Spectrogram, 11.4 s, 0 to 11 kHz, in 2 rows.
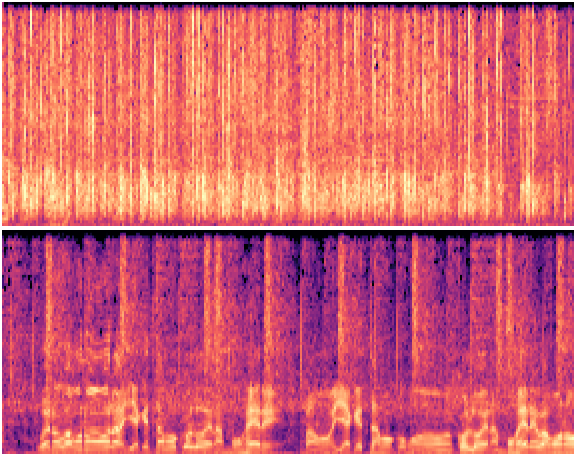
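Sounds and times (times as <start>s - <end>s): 
applause in a studio: 0.0s - 5.8s
speech: 6.1s - 11.4s.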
